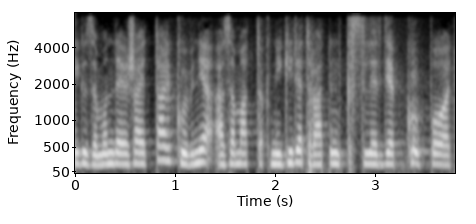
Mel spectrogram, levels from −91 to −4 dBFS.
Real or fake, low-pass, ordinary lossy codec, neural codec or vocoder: fake; 7.2 kHz; none; codec, 16 kHz, 0.5 kbps, X-Codec, WavLM features, trained on Multilingual LibriSpeech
